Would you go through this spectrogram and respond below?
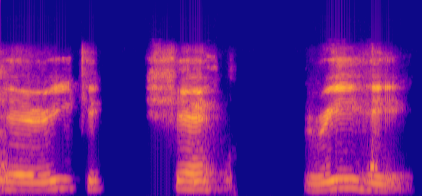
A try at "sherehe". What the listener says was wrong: There's no re. You are trying to make the A sound like E. It's sherehe, as they are, not sherihi.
